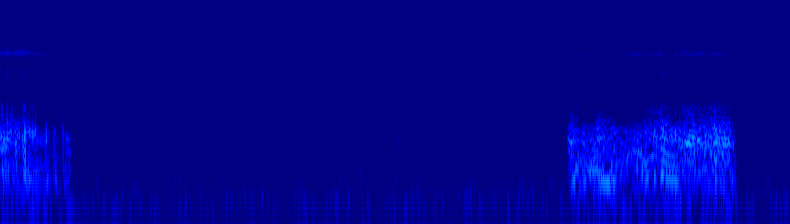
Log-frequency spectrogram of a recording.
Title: My dog snoring so loud #dog #snoring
